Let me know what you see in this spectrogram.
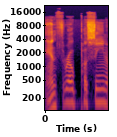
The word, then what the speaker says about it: Anthropocene: Some people now refer to the geological age we live in now as the Anthropocene. Am I pronouncing that right? – Yes, I believe so.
